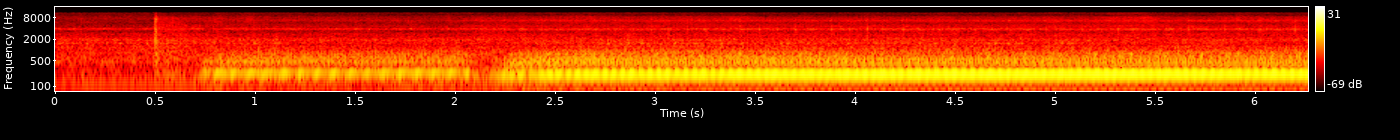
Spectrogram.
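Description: Motor spins up smoothly, steps up in speed near two seconds, then holds an even, steady whir with no knocking or roughness.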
